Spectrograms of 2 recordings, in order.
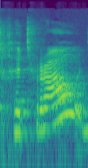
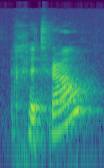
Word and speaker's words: getrouw: Getrouw, I thought of get row.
